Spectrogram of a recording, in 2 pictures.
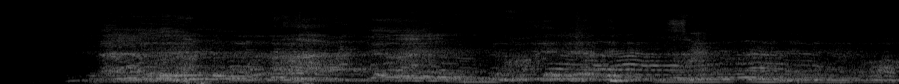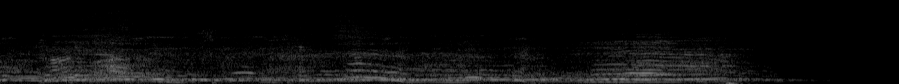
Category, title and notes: Speech > Conversation / Crowd
Group Of People Returning From A Trance State
Medium-small group of people (males and females) acting as if just and slowly returning from a trance state, confusing and barely recovering conscience. Gear: Zoom H4n XY Built-In Capsules Processed to reduce the width
crowd, female, moan, sect, wake, zombie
